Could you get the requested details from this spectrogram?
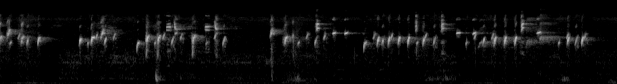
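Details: Goldfinch song: quick tinkling twitters and chirps in short phrases broken by small gaps, clear against a quiet background.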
